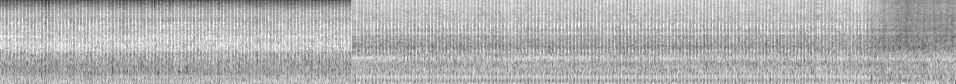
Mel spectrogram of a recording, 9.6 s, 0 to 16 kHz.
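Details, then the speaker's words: Coleman CT200U-EX minibike with a newly installed 420cc big block, straight-chain clutch and 40 sprocket, started on choke: a loud, steady single-cylinder thump with no knocks. Engine runs well, but the clutch can be smelled. Normal engine running. "Yeah, the engine runs really good. But I can smell that clutch. It does not like it."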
